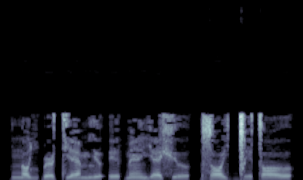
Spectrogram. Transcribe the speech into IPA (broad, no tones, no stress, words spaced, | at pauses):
nɔʎɓə˞ tʲæmlʲʊ ʔɪ ɓɛ̃ jɛxʲʊ | zɔj ɡ͡ǀɪtɔo̯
